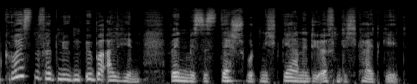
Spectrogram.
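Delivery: high, eager, insistent socialite; effusive chatterbox lady. Acted. Mrs Palmer urging the ladies to come to London, gushing. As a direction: press the invitation with gushing enthusiasm.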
